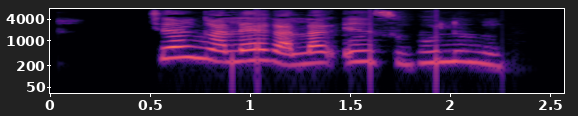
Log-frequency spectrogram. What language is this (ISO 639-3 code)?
kln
